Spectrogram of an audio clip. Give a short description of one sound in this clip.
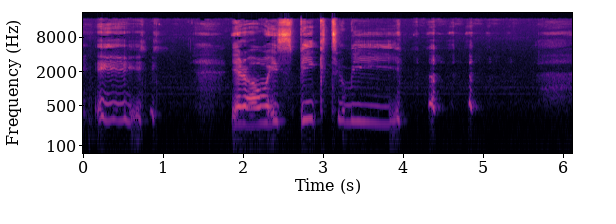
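An elderly woman laughs softly.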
